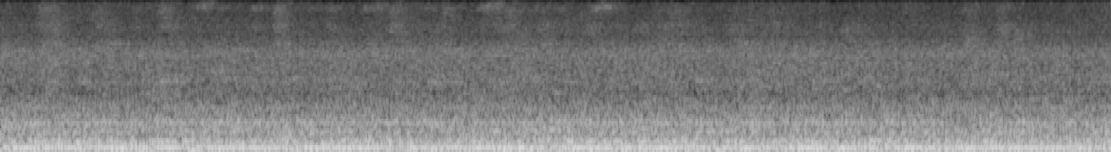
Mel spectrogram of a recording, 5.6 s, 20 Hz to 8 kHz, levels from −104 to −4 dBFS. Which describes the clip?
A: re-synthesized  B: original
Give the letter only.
A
